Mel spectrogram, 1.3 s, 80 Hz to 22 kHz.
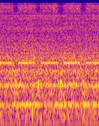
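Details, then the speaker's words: MakerBot Replicator 2 at about 45 print hours, after rod lubrication and extruder drive gear cleaning: steady stepper hum with soft rhythmic pulses, extruding PLA with no squeak from the X-axis idler pulley or Z-axis threaded rod. "so that was my first go at MakerBot replicator 2 maintenance I don't hear any squeaking and we're extruding so I guess that's good"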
